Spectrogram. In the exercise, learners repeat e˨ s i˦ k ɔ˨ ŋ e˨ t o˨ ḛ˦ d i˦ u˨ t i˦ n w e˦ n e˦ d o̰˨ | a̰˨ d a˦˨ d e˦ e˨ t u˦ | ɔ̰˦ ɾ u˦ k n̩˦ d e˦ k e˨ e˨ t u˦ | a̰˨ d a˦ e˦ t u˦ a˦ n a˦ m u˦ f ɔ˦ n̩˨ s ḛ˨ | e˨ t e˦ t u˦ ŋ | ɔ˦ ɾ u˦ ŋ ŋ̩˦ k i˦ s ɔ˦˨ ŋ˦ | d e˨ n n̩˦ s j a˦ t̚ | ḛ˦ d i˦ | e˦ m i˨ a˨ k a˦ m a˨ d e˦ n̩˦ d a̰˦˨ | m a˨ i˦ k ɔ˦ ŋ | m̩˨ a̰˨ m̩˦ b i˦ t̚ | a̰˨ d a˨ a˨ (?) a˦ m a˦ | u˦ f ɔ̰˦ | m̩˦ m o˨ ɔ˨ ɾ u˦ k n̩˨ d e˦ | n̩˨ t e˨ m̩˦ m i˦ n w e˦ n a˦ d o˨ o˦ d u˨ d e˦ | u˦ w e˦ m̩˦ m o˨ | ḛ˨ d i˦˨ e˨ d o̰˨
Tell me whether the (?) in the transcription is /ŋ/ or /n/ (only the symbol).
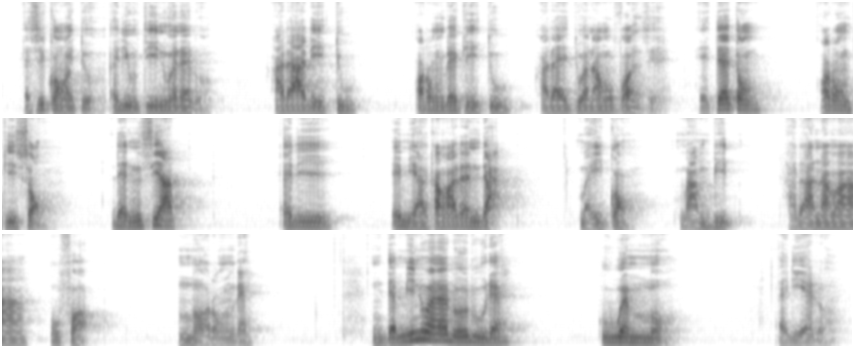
n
